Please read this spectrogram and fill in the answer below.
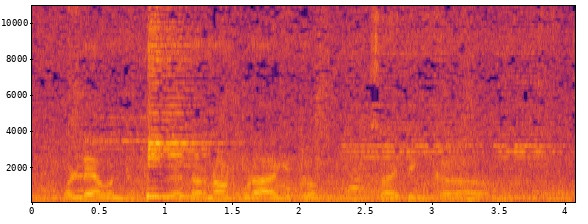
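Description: A man speaking into interview microphones, with a sharp click about a second in and faint steady high tones from traffic in the background.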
